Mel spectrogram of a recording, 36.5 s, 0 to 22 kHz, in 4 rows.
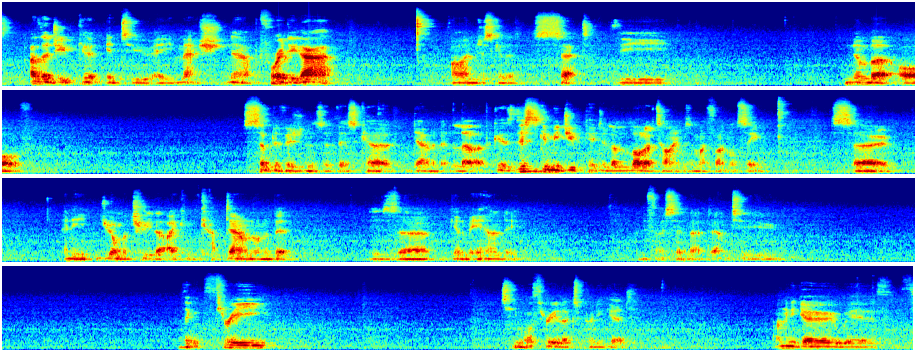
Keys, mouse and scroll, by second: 6.3 middle click, 7.0 ctrl+middle click, 7.4 z, 7.8 z, 10.8 click, 11.3 click, 12.3 click, 12.9 click, 12.9 z, 13.3 middle click, 13.8 z, 15.3 middle click, 15.6 click, 17.3 KP_7, 18.1 z, 20.1 middle click, 20.4 z, 20.9 middle click, 21.6 middle click, 22.2 z, 22.8 middle click, 24.0 middle click, 24.2 z, 25.2 click, 25.8 middle click, 26.8 middle click, 27.4 middle click, 30.3 click, 31.8 click, 32.4 middle click, 33.4 z, 34.0 z, 35.1 click, 36.2 z.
